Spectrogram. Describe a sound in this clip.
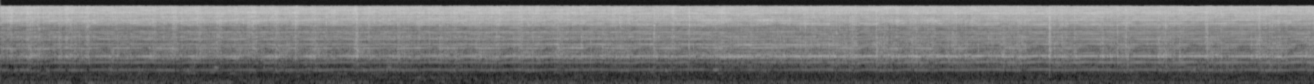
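A small fabric shaver whirs steadily with a high motor hum.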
